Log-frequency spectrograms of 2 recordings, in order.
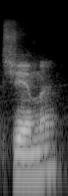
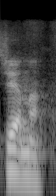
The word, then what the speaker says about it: Gemma: the commercial director at Jim I'm not sure I'm pronouncing the name of the startup right Francis yeah it's it's correct it's Gemma so perfect as Portuguese as it can be so can you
